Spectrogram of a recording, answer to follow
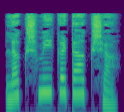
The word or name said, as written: ಲಕ್ಷ್ಮೀಕಟಾಕ್ಷ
